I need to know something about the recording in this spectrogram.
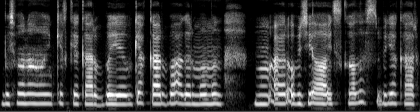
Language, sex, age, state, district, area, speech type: Kashmiri, female, 18-30, Jammu and Kashmir, Bandipora, rural, spontaneous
